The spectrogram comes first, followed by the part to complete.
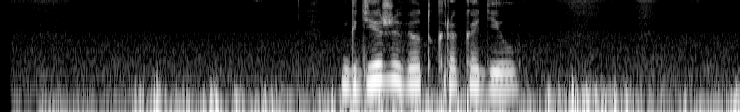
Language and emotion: Russian, neutral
